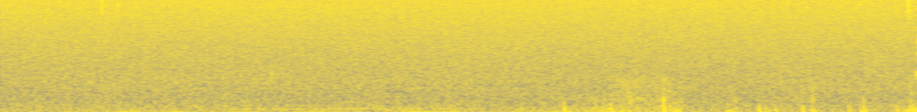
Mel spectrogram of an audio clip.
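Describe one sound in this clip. A man snores softly nearby.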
